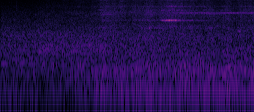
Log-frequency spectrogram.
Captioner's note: train squeaking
